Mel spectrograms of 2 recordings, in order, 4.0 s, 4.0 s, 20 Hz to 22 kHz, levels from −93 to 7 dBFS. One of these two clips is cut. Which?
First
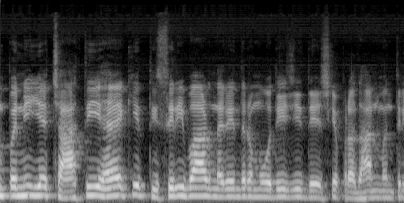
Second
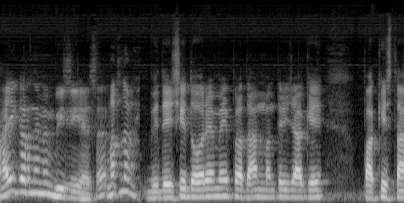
second; 1 cut; at 1.3 s

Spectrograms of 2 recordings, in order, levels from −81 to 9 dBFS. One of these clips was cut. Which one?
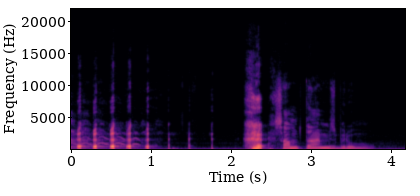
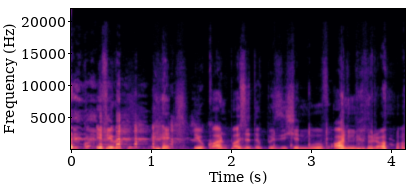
first; 1 cut; at 2.5 s

